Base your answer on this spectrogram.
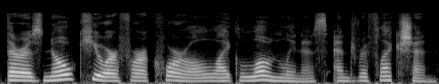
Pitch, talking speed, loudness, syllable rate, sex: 170 Hz, 150 wpm, -19 LUFS, 4.3 syllables/s, female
